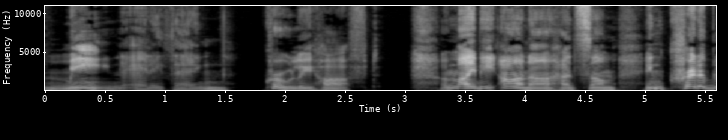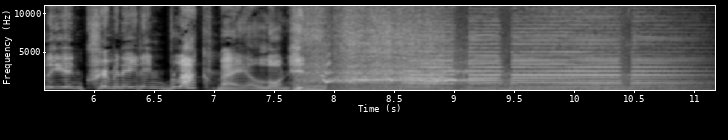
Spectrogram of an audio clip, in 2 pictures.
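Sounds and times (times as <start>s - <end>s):
speech: 0.0s - 8.4s
car horn blast: 8.0s - 11.1s.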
